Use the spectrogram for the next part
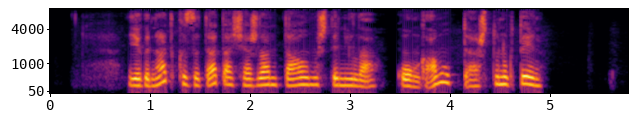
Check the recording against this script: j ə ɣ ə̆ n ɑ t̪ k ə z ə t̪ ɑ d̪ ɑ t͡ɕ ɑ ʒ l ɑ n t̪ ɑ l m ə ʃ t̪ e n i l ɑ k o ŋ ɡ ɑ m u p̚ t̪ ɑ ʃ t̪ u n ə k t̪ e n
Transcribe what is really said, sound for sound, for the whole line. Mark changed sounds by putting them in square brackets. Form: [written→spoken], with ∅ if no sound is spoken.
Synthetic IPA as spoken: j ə ɣ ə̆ n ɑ t̪ k ə z ə t̪ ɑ [d̪→t̪] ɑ t͡ɕ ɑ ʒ l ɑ n t̪ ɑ l m ə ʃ t̪ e n i l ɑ k o ŋ ɡ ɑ m u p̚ t̪ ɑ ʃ t̪ u n ə k t̪ e n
